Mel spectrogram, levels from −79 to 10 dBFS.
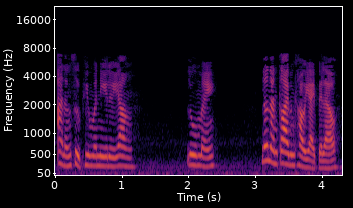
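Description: From start to finish the speech carries AAC compression damage, likely from a low-bitrate AAC-LC encode near 24 kbps. Nothing survives above about 6.9 kHz, and sibilants turn fizzy and warbling. A plain low-pass filter would only dull the sound without that swirling texture.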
